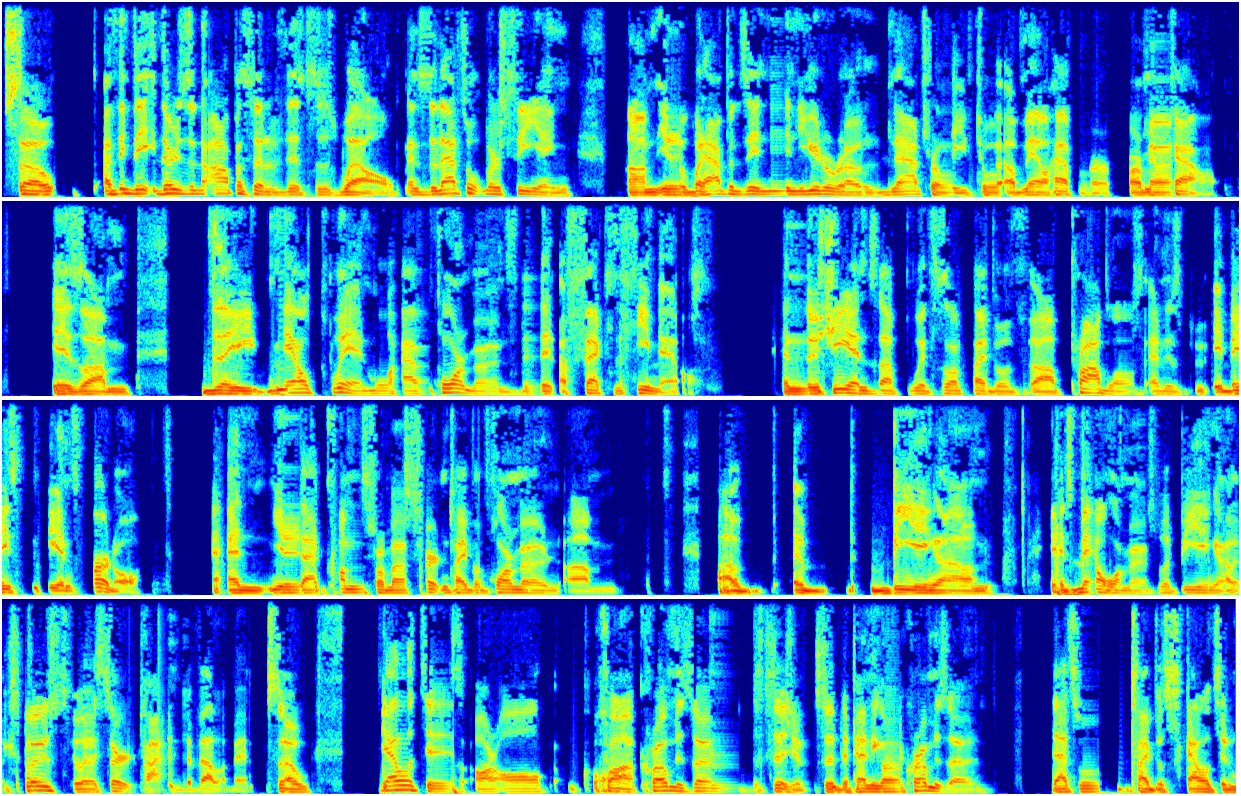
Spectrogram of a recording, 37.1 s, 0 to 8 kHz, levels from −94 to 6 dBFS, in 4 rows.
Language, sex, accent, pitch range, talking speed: English, male, American, 110-135 Hz, 170 wpm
